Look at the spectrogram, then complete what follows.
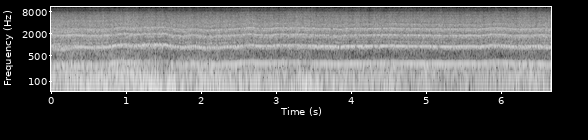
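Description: GEPRC CineLog35 cinewhoop drone's motors and propellers whining at a fairly steady pitch that wavers slightly as the throttle shifts, over rumbling wind and prop-wash noise on the onboard GoPro's microphone.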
